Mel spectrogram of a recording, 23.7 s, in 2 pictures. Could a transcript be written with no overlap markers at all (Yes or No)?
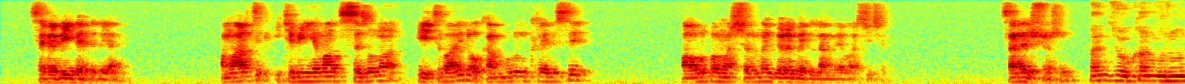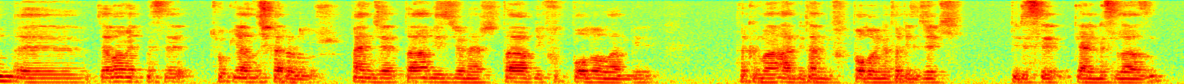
Yes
